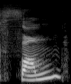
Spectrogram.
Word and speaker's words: thumb: let's check our answers like thumb we don't pronounce be here thumb okay some some so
